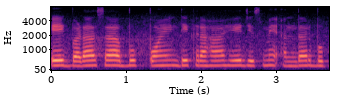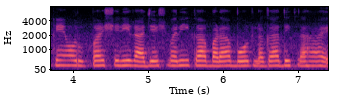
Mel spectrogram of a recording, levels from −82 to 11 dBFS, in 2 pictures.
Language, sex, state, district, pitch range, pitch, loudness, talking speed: Hindi, female, Chhattisgarh, Rajnandgaon, 220-235 Hz, 225 Hz, -17 LUFS, 180 wpm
